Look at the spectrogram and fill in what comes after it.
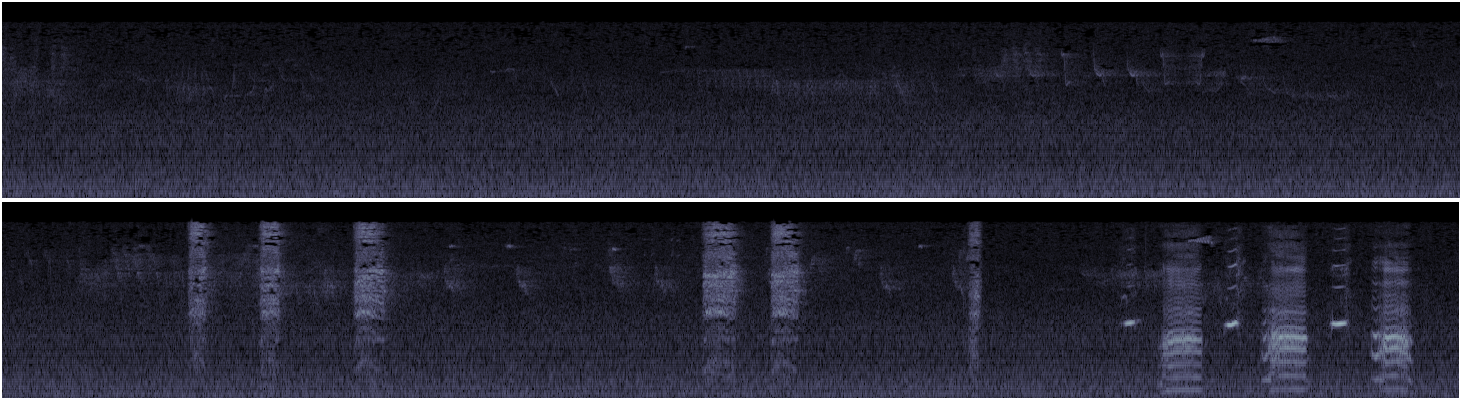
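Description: Faint outdoor background with a few faint chirps, then from about halfway a series of short animal calls: three, a pair, a single one, and near the end a quicker run of about six louder calls.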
